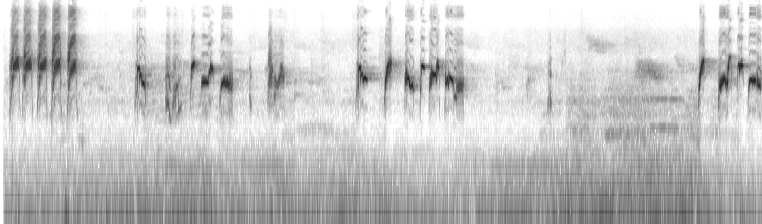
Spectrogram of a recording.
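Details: Red-whiskered bulbul in Thailand, song played each morning so birds learn to sing quickly and firmly; a rapid burst of five buzzy notes, then several short bubbly, warbled phrases of three to five notes, with a faint steady hum.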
